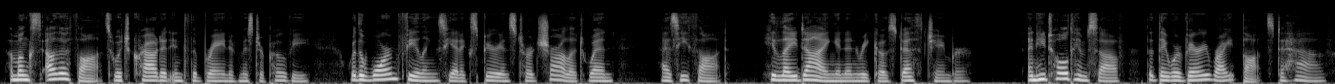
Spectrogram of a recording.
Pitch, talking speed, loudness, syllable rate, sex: 180 Hz, 195 wpm, -18 LUFS, 5.5 syllables/s, female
